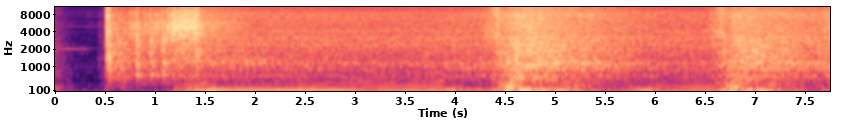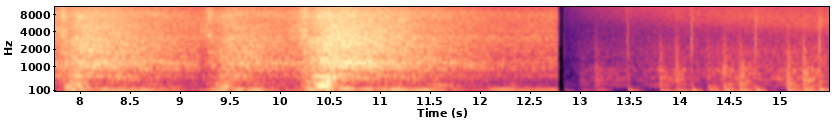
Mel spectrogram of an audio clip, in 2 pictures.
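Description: Honda Fit with an HPS intake started and revved repeatedly, five or six rising and falling engine swells over a steady idle, loud and close, ending abruptly.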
